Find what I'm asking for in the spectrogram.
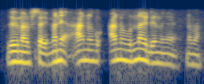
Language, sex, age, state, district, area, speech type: Bodo, male, 18-30, Assam, Kokrajhar, rural, conversation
